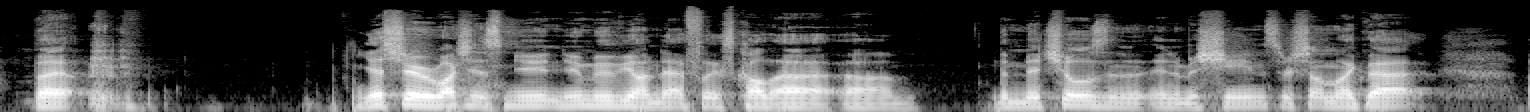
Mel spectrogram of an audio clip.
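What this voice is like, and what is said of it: Hoarse, congested voice. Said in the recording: “I don't know if you can tell, I'm getting over a cold right now. That's why I brought my sexy voice to church.”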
